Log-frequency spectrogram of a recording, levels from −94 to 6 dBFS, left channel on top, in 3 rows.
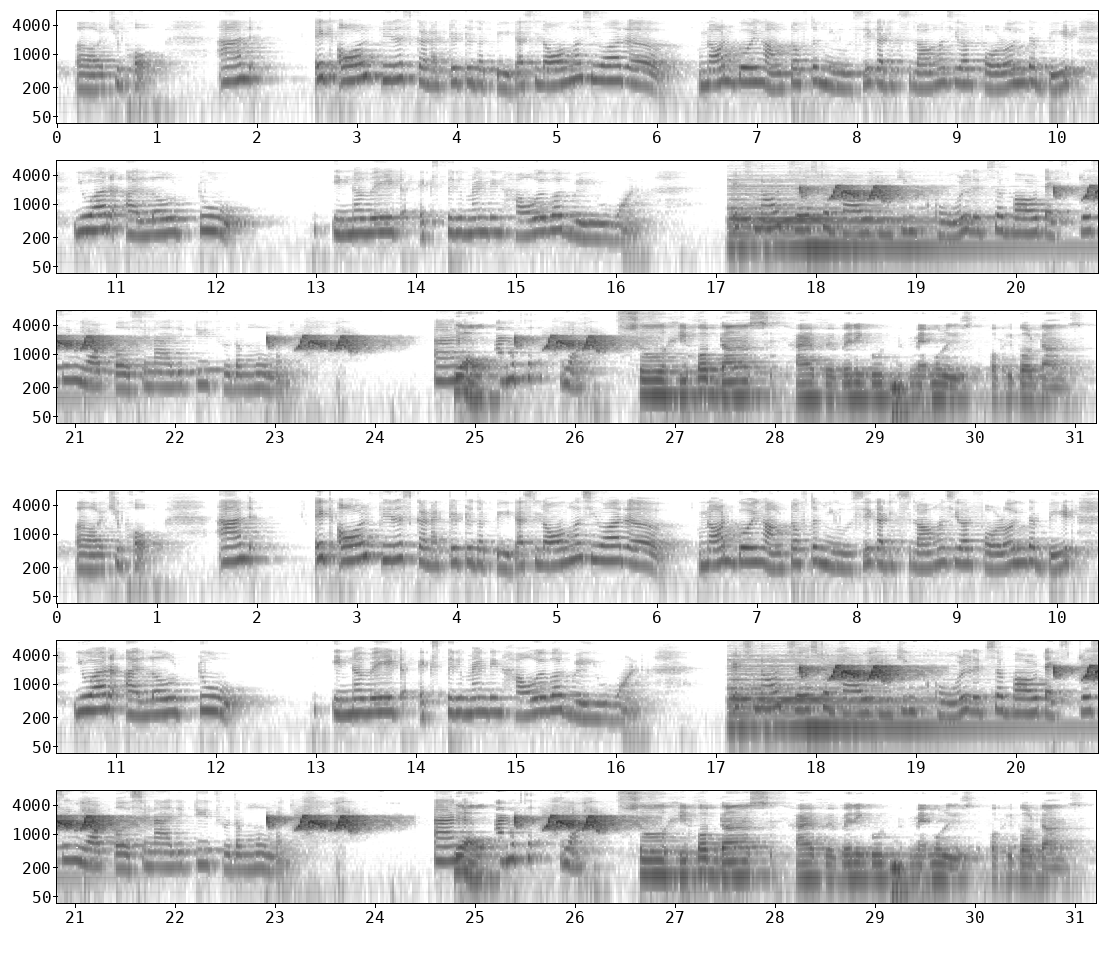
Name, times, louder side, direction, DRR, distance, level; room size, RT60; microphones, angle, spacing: voice 1, 0.2-2.0 2.6-6.1 6.4-12.2 13.2-16.6 17.1-23.5 24.6-26.1 29.1-29.3, right 1 dB, 50° right, 1 dB, 2.0 m, -38 dB
sound 1, 17.1-20.2, right 1 dB, 20° right, 1.2 m, -37 dB
Bird vocalization bird call bird song, 17.8-19.0 20.4-21.5 22.9-24.1 25.4-26.6, right 7 dB, 75° right, 0.8 m, -24 dB
voice 2, 24.8-25.1 26.4-27.9 28.2-31.0, equal, 10° left, 4 dB, 2.7 m, -35 dB
22.5 x 17.0 x 9.5 m, 0.77 s
head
